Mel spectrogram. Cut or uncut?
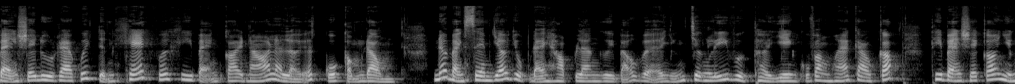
uncut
